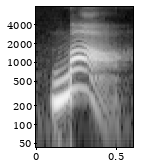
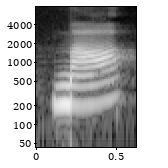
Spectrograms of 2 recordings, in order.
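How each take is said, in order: First: The pitch falls sharply from high. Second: The pitch rises from mid to high. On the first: It means scold. "Fourth tone ma means scold" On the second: It means hemp. "Second tone ma means hemp"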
